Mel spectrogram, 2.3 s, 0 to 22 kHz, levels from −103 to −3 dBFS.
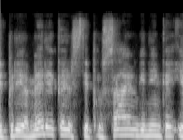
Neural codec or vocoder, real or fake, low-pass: vocoder, 48 kHz, 128 mel bands, Vocos; fake; 14.4 kHz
